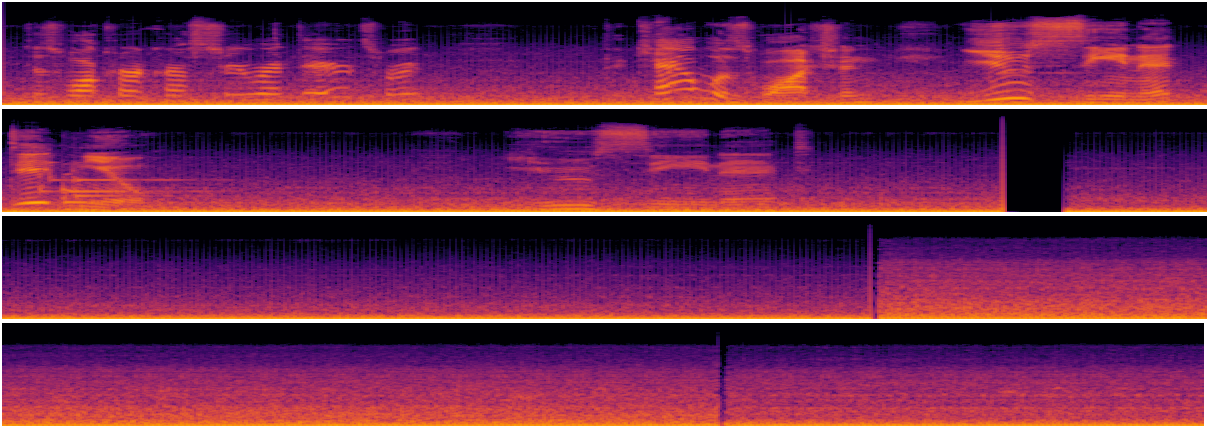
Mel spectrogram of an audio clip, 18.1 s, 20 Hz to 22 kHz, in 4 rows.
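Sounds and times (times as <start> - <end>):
vehicle engine and road rumble: 0.0 - 18.0.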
